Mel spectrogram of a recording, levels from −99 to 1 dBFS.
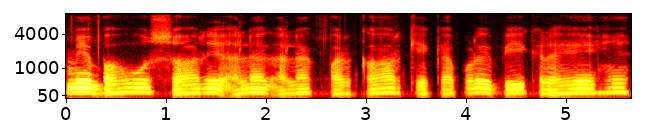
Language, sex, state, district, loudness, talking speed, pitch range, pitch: Hindi, male, Jharkhand, Ranchi, -19 LUFS, 115 wpm, 105-125 Hz, 115 Hz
